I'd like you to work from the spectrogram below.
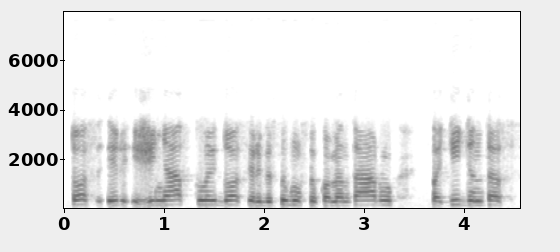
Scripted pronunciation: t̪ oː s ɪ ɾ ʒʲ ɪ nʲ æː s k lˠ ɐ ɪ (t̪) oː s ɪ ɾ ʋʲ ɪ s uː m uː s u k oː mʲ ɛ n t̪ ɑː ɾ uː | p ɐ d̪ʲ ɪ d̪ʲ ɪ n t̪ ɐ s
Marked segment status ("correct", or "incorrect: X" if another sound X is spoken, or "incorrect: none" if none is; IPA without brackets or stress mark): incorrect: d̪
